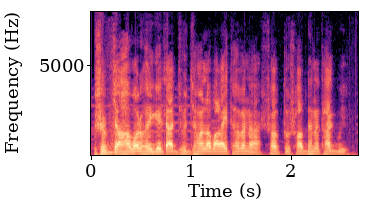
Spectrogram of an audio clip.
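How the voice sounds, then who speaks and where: A wounded cartoon father, voiced by a man who keeps hushing and warning his son. He speaks at a very fast pace. The recording sounds dull and lo-fi. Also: mid-range voice, completely flat delivery, soft background music, lightly acted. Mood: anxious. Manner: hushing, pleading caution. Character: wounded worried father in hospital.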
